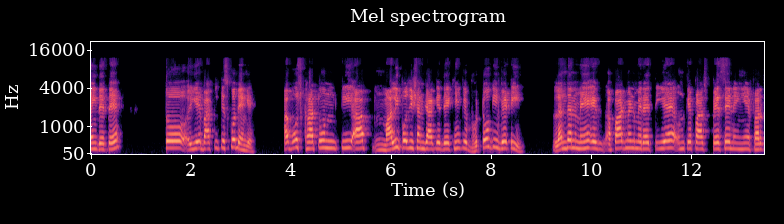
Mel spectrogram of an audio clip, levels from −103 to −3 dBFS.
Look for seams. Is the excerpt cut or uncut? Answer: uncut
